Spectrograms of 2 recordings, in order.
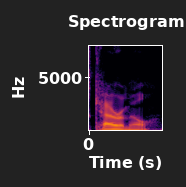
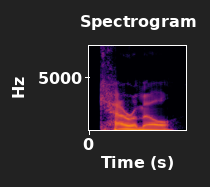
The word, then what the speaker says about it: caramel: a map showing that most people across the United States say it with two syllables like caramel but on the east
